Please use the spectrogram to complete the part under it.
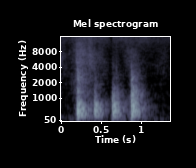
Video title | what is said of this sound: Rob Harrison - January 2023 | I just tapped it. And that's how it sounded like. It was hollow. That all that render had come away from the backing.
